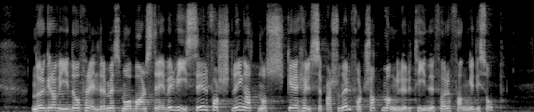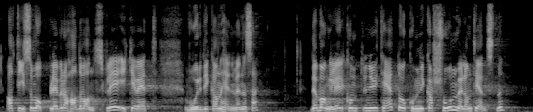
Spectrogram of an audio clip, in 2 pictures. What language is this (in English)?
Norwegian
